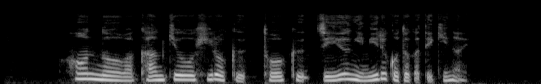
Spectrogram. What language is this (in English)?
Japanese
